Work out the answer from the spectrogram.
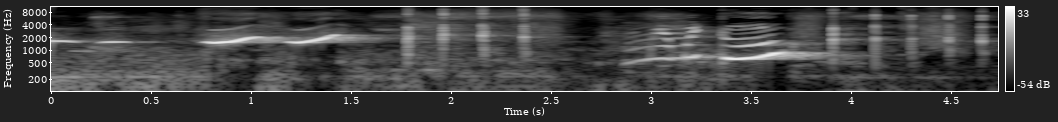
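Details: Parrot utters short rising whistles, then rich, layered vocal sounds that sweep upward in a speech-like manner, separated by crisp clicking taps.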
